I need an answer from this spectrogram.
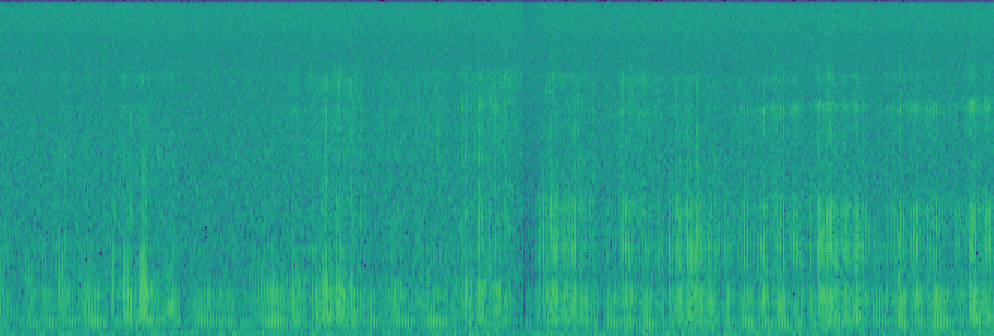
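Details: A pet cat purrs continuously as a calming sound, a low rumbling vibration with rhythmic inhale-exhale swells and a short quieter pause near the middle.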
